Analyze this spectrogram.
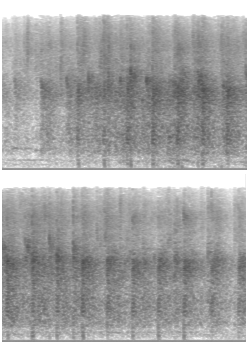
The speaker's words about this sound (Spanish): Amén. Denle un aplauso a Dios. Venga.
